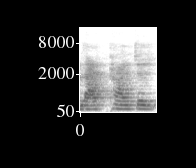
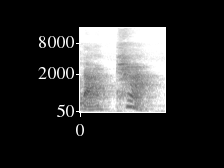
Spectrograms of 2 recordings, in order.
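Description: First: The d sound stays plain, without aspiration. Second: The h merges and d becomes aspirated t. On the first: The speaker calls it wrong. "나타가 아니고" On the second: The speaker calls it right. "디귿이 히읗과 만나면 ... 트로 변하는 거예요"

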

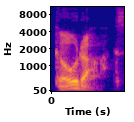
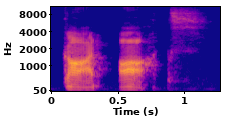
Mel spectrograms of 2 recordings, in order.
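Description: First: It is said as one word, Go-dox. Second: It is said as two words, God Ox. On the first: The speaker calls it wrong. "it's not Godox" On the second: The speaker calls it right. "it's actually pronounced God Ox"

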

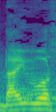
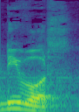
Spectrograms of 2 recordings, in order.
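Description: First: The first vowel sounds like 'eye'. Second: The first vowel sounds like a short 'ih'. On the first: The speaker calls it wrong. "डाइवोर्स नहीं कहना" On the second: The speaker calls it right. "जो सही इसका word है वो डिवोर्स है"

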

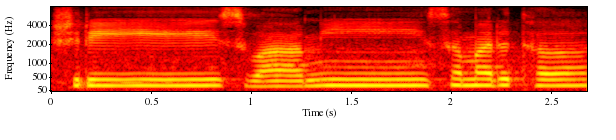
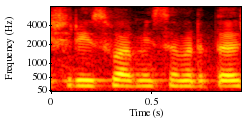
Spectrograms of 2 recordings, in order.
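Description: First: The phrase is said slowly and deliberately. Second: The phrase is said quickly and hurriedly. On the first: The speaker calls it right. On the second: The speaker calls it wrong.

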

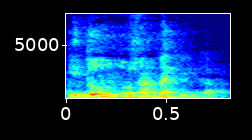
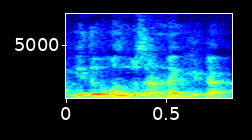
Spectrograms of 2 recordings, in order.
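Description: First: 'Idu ondu' is merged into one word, 'idondu'. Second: 'Idu ondu' is said as two separate words.

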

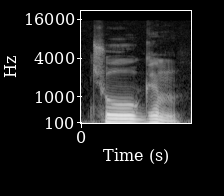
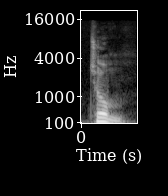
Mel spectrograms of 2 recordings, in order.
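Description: First: It is said as two full syllables. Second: It is shortened to a single syllable. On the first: "조금 significa um pouco" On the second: "também é muito abreviado e vai virar"

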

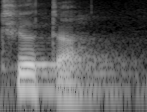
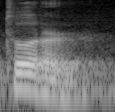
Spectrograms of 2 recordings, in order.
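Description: First: It is said with a British accent. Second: It is said with an American accent. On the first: "British English" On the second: "بالأمريكان"

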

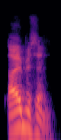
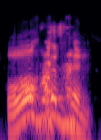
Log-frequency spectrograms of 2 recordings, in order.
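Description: First: It is said in a plain, non-Scottish accent. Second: It is said in a Scottish accent. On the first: The speaker calls it wrong. "No, that's not right" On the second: The speaker calls it right. "It's more of a Scottish"

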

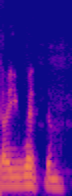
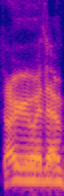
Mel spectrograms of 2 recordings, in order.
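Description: First: It is said in a natural everyday voice. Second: It is said in a put-on character voice. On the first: The speaker calls it wrong. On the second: The speaker calls it right.

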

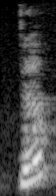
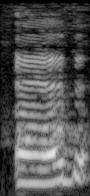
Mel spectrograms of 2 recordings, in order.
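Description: First: The ending is a voiced 'd' sound. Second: The ending is a full syllable, 'id'. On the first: "You can say ed, d, as in opened" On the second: "You can say ed, ed, as in founded"

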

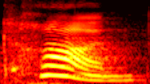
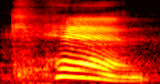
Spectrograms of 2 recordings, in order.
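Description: First: The vowel is a more open sound, like 'ah'. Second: The vowel is a closer sound, like 'eh'. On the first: "O inglês britânico vai falar um pouquinho mais aberto, como se fosse uma letra A" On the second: "o inglês americano, ele vai falar esse can como se fosse um é"

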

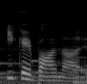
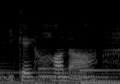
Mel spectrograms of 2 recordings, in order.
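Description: First: The third syllable begins with a voiced b sound. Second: The third syllable begins with a breathy h sound. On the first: The speaker calls it right. "ikebana instead of ikehana" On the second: The speaker calls it wrong. "instead of ikehana"

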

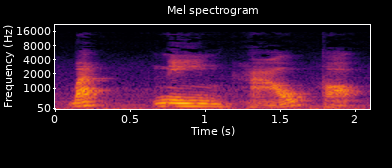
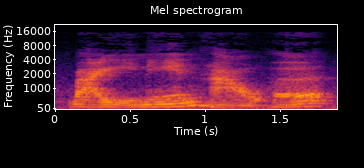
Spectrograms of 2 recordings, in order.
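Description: First: The phrase is read with Sino-Vietnamese pronunciation. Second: The phrase is read with Mandarin pronunciation. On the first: "nếu tôi đọc theo âm tiếng Hán Việt" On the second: "Đó là tiếng Quan Thoại"

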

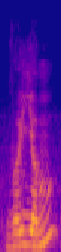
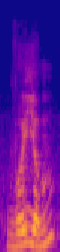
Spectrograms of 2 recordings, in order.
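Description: Both takes have the same delivery.

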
